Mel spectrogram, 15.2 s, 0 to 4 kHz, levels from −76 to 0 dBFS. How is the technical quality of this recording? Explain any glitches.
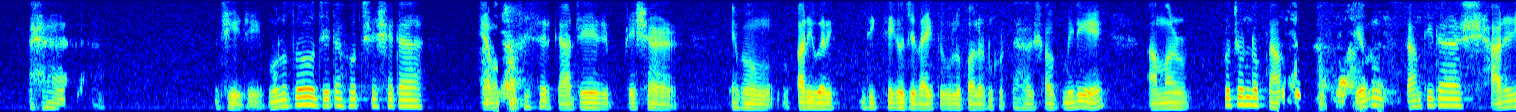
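The recording has two problems, both at moments when the far end talks over the near talker, and everything sits in a narrow band with nothing above 4 kHz, which fits a G.711 mu-law call path.

Speech suppressed in double talk occurs at 4.72–5.07 s and 12.79–13.18 s. The talker's level plunges by roughly 20 dB and then about 30 dB. The likely cause is an echo canceller treating overlapping speech as echo. Unlike a network dropout, the gaps coincide with the other voice.

The other side's voice leaks through at 4.9–5.24 s, briefly at 12.9–12.95 s, and at 13.18–14.0 s, where it sits only a few dB under the talker. It is likely residual loudspeaker echo that the canceller failed to remove. It trails the suppression.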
